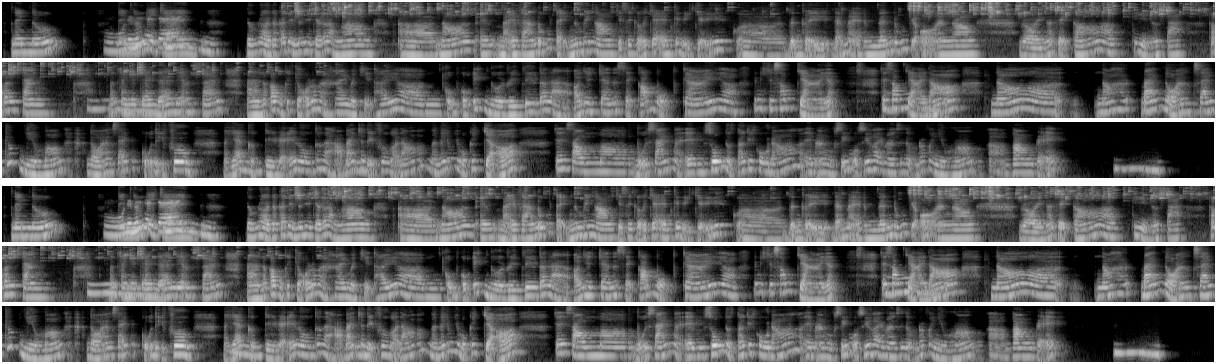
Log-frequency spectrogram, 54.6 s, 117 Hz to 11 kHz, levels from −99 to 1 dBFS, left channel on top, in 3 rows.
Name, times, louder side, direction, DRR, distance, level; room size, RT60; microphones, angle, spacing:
voice 1, 0.1-0.9 1.7-2.9 3.7-17.7 18.1-19.0 19.3-19.5 19.8-30.7 31.0-34.3 34.6-52.3, right 1 dB, 15° right, 0.6 m, -34 dB
voice 2, 1.5-3.2 19.5-20.5 31.4-32.3 39.8-40.3 41.7-42.0 53.1-53.8, right 5 dB, 70° right, 0.3 m, -34 dB
sound 1, 4.2-11.0 11.2-11.8 12.3-12.6 13.4-23.2 23.5-23.6 23.9-24.0, left 1 dB, 20° left, 0.9 m, -39 dB
3.1 x 2.6 x 3.3 m
head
